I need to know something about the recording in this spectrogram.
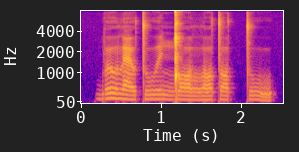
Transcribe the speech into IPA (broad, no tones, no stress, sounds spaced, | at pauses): b ɵ ʊ̯ l æ ʊ̯ t u ɪ̯ ŋ͡ǃ ɔ lː ɔ t ɔ tː u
